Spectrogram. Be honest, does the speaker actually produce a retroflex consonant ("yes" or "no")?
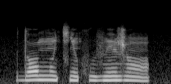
yes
